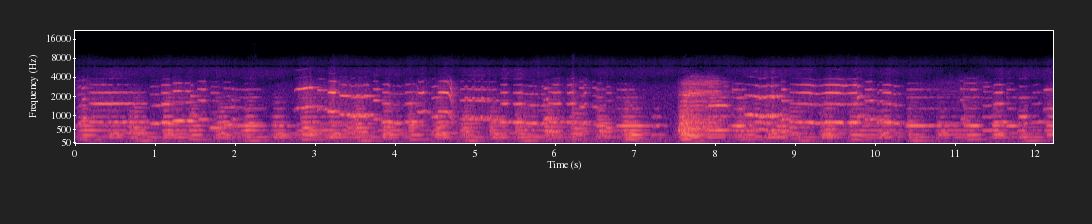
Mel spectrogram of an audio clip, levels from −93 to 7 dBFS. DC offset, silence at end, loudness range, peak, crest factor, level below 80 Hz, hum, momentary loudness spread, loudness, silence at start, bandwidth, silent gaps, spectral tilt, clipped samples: under 0.1%; 0 s; 2 LU; -6 dBFS; 18 dB; -58 dBFS; none; 8 LU; -24 LUFS; 0 s; 9 kHz; none; -5.5 dB/octave; under 0.1%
